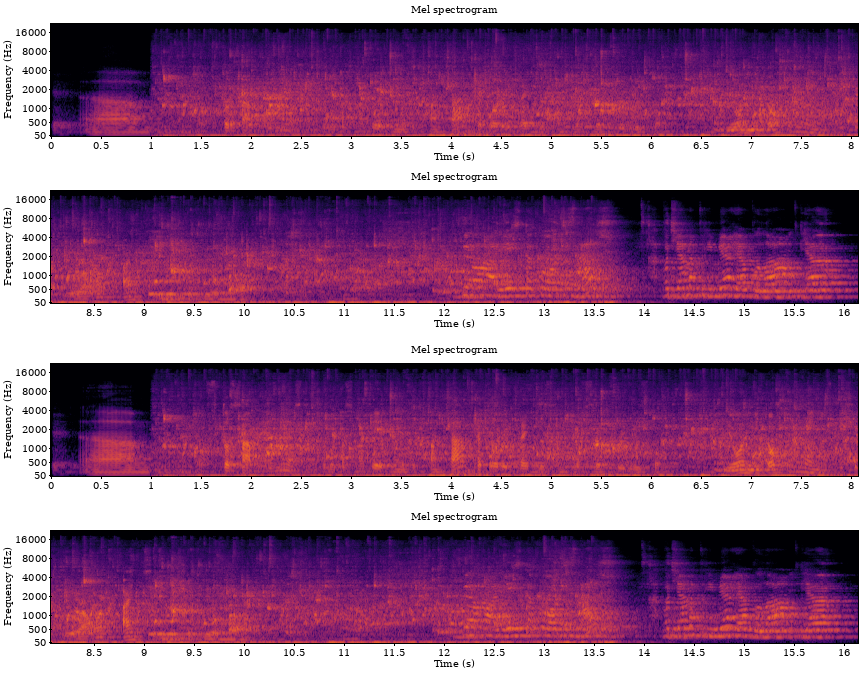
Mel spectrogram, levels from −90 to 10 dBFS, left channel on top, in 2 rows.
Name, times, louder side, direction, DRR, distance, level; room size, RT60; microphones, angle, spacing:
voice 1, 0.3-10.1, right 4 dB, 65° right, 9 dB, 0.4 m, -35 dB
sound 1, 1.0-13.7, equal, 10° left, 1.1 m, -31 dB
voice 2, 6.6-7.0 9.0-9.2 10.4-10.5 11.4-11.8 12.1-13.7 14.0-15.8, equal, 80° left, -3 dB, 1.4 m, -30 dB
9.1 x 4.3 x 2.5 m, 1.4 s
head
